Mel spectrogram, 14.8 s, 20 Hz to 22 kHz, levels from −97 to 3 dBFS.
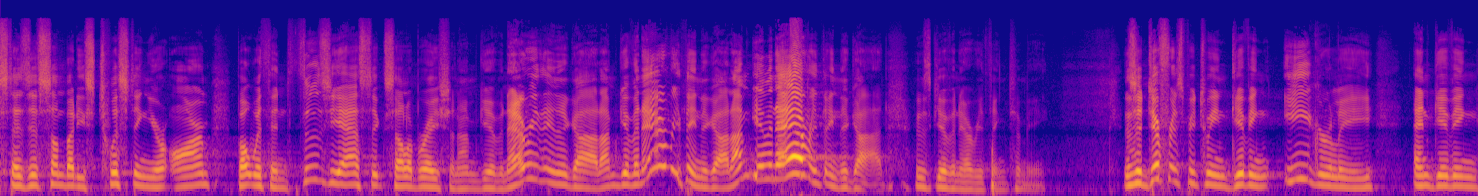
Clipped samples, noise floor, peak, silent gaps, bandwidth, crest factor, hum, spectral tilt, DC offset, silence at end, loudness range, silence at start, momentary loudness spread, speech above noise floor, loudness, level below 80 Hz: under 0.1%; -62 dBFS; -4 dBFS; none; 16 kHz; 20 dB; none; -4.5 dB/octave; under 0.1%; 0 s; 7 LU; 0 s; 14 LU; 39 dB; -23 LUFS; -62 dBFS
